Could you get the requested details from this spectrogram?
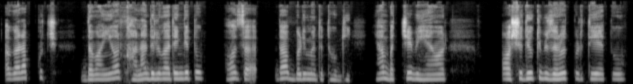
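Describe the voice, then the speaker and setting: A woman voicing a practical young woman who looks after others and scolds briskly, in a storybook reading. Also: a little high, steady tone, warm tone, no room sound, studio quality, natural voice. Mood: polite.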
